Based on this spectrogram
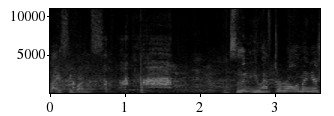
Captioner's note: laughing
